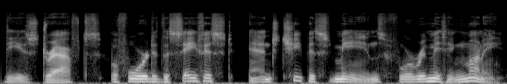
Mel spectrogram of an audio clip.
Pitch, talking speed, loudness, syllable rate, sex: 115 Hz, 130 wpm, -18 LUFS, 3.8 syllables/s, male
